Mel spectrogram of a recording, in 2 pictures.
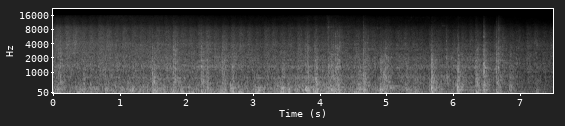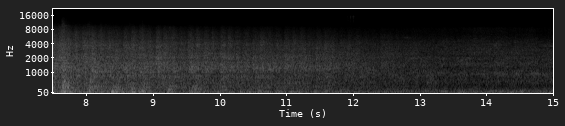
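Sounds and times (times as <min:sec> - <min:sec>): train running noise: 0:00.0 - 0:15.0
wheels clacking over rail joints: 0:00.3 - 0:07.4.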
